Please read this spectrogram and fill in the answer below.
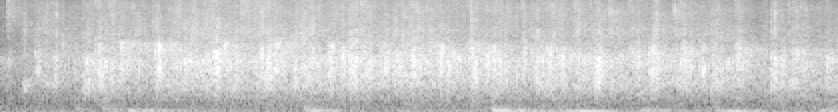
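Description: Audience applauding. The clapping swells up within the first half second and then holds steady.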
